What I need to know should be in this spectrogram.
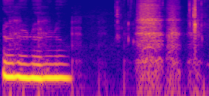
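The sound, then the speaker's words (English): Gum is chewed with wet, sticky smacks and clicks, following a brief spoken word. The chewing comes in irregular bursts. “Now, just imagine I'm the Light Fury and I'm eating this gum.”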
